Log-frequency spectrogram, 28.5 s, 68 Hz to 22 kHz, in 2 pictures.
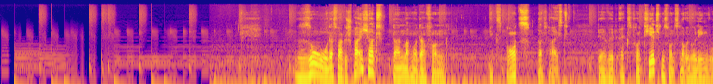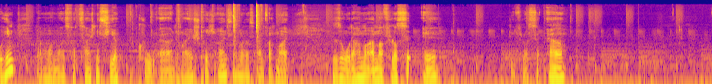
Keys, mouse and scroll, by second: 8.1 click, 11.5 ctrl+e, 15.8 click, 17.0-18.4 typing, 19.1 Return, 19.5 Return, 23.4 click, 24.7 click, 25.8 ctrl+e, 27.1 click.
